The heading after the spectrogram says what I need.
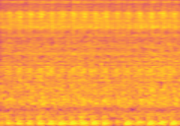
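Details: Suzuki Smash single-cylinder after carburetor setting, air screw set for highest revs (just under two turns), then idle screw lowered: slow steady putter of about eight even beats a second, no hunting, normal idle.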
